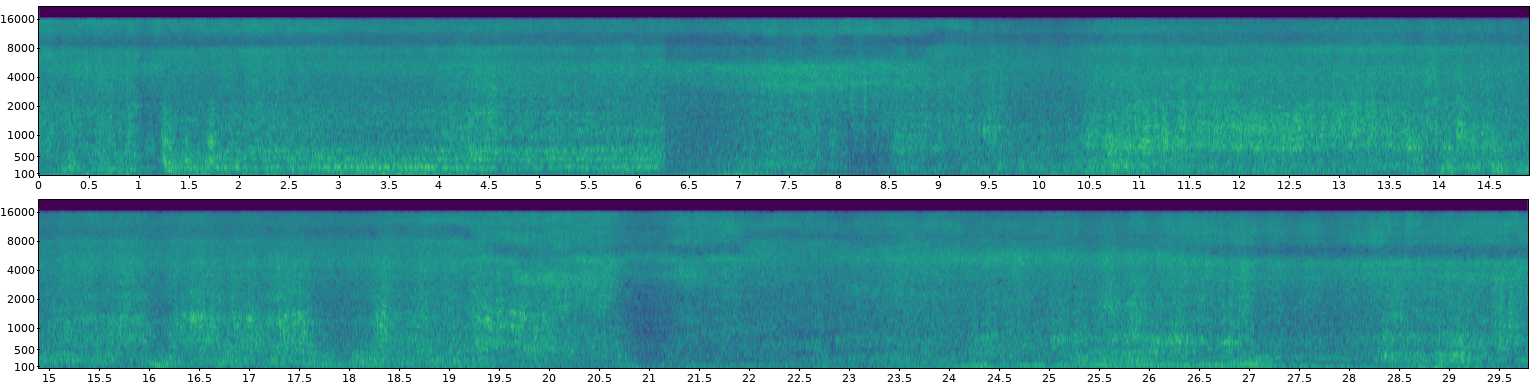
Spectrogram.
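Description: Pressure washer's high-pressure water jet hissing steadily as it blasts a car's wheel, bumper and body panels, its tone shifting a few times as the spray moves to different surfaces.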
